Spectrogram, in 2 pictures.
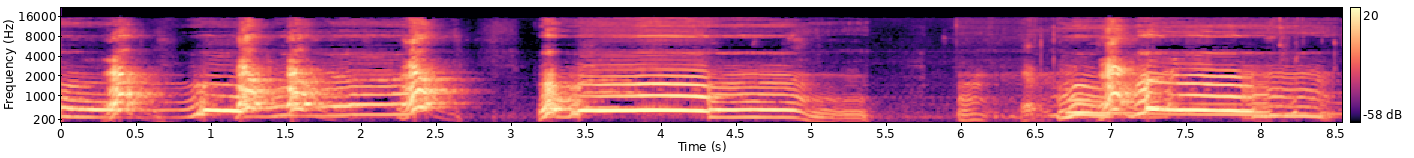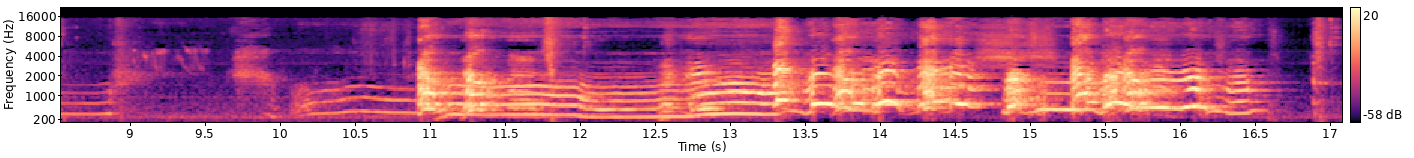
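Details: Two West Highland White Terriers howl together after a little provocation, drawn-out wavering notes mixed with yelps and sharp barks.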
